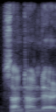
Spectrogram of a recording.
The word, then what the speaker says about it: Santander: the U.S is that how you say it Santander yeah it's because it's a city in Spain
